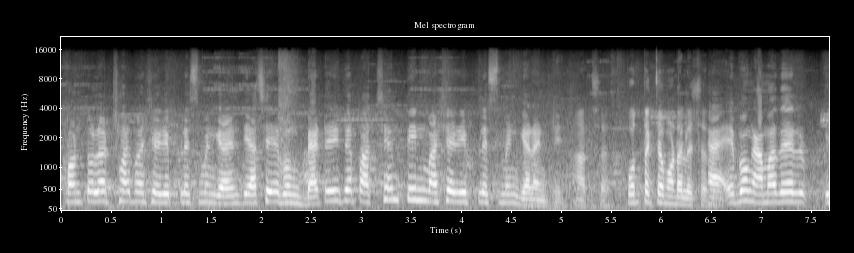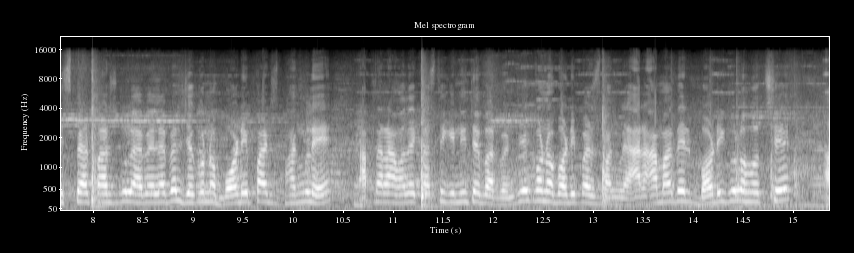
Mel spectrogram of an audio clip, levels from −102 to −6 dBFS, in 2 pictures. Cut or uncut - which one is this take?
uncut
